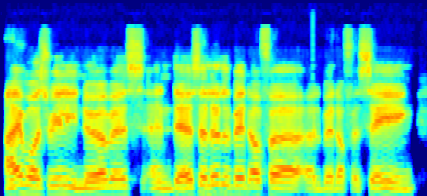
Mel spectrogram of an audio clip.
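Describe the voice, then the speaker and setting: A man's voice: mid-range voice, fairly even intonation, normal speed, clear, resonant tone, no room sound. A middle-aged man from northern Germany with a German accent, talking unscripted to his audience as a podcast host.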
